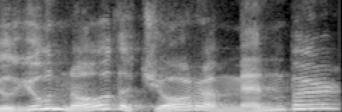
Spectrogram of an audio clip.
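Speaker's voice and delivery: put-on faint, very high Spanish accent. Retelling what a rental desk agent said: imitating a slight Spanish accent. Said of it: "she had a little bit of a Spanish accent".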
